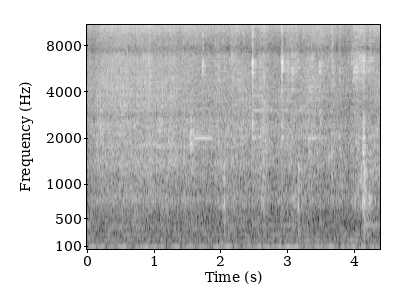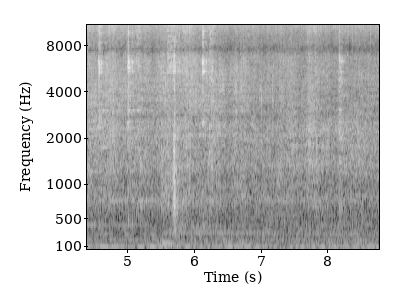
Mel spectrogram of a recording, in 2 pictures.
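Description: Spices being stirred in a pan, a faint scraping and light sizzle with occasional soft clicks, heard close under a continuous low hum.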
